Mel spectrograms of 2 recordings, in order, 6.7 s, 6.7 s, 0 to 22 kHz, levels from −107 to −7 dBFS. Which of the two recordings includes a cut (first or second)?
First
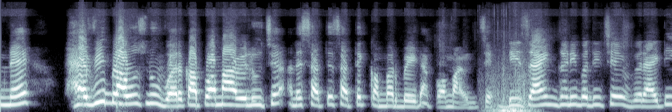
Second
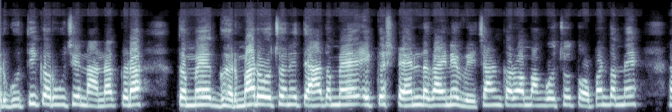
first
